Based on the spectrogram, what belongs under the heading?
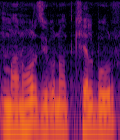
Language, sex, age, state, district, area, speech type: Assamese, male, 18-30, Assam, Sonitpur, rural, spontaneous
